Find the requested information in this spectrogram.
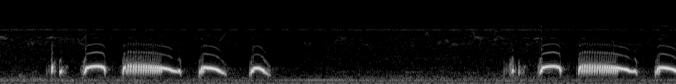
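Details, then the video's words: Lure spotted dove of the kuk dua type from Lombok giving two coo phrases: short quick hoots leading into a long sustained coo, then two clipped notes, with a quiet gap of about three seconds between. "PIKAT TEKUKUR KUK DUA"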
